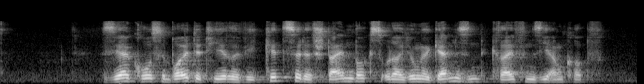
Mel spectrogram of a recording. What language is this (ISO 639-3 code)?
deu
